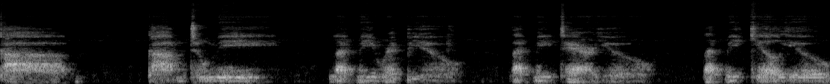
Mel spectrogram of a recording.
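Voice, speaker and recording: In a put-on character voice, the speaker whispers and growls in a menacing tone, moving at a very slow pace with long, frequent pauses. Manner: eerie, menacing, whispering.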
